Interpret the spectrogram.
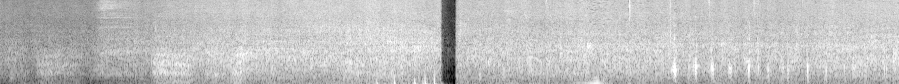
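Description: A person eating an oversized spoonful of braised chicken and rice: low bumps as the spoon goes into the mouth, then a run of wet chewing clicks, over a steady rushing background noise. The sound drops out briefly about four and a half seconds in.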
